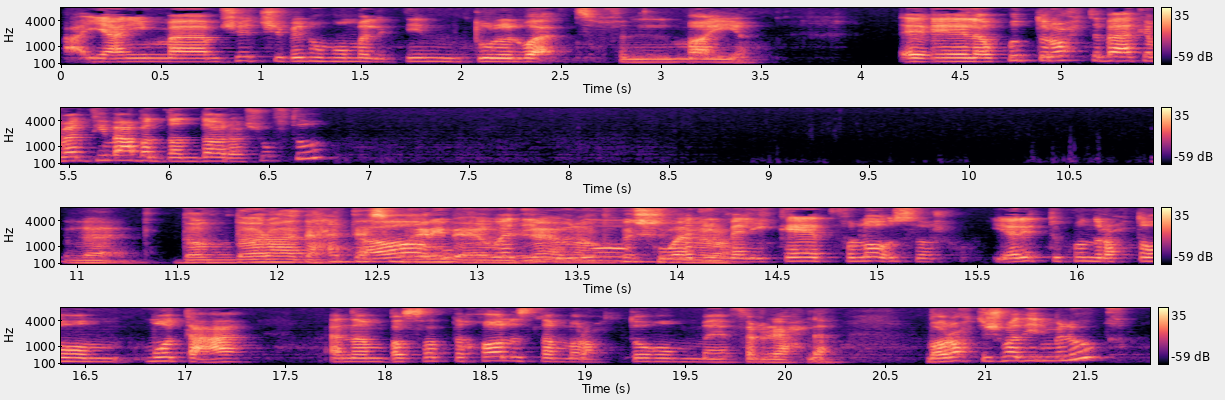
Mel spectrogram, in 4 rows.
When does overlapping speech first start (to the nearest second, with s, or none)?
12 s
